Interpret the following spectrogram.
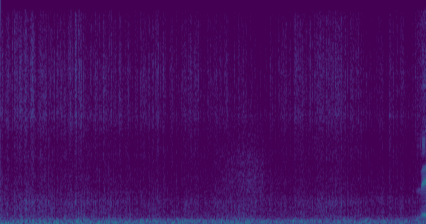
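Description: Steady low rumble of a moving vehicle: engine and road noise, with no distinct events.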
